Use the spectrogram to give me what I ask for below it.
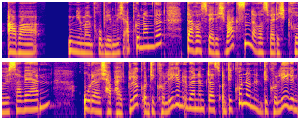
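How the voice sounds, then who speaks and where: Woman, hairdresser, reflective self-help talk, soft dark tone, addresses the listener directly. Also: medium pitch. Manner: speaks directly to the listener with everyday examples.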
